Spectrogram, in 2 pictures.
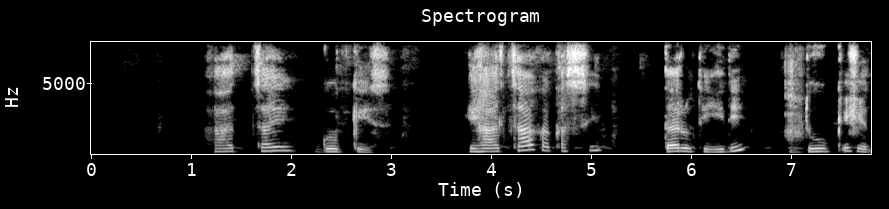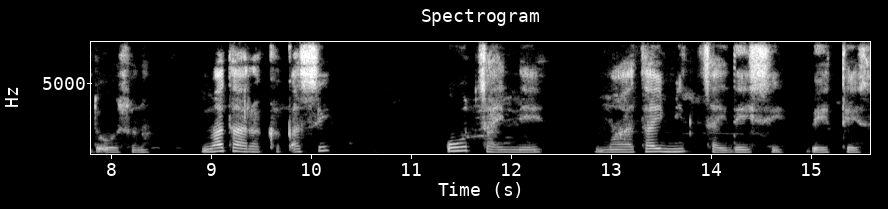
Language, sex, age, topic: Gamo, female, 25-35, government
